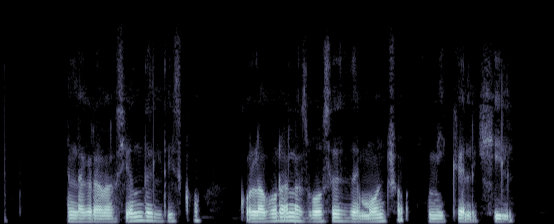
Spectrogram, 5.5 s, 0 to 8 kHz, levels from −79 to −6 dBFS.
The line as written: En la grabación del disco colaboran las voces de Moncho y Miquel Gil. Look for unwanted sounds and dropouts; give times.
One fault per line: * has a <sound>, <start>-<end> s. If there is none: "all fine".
all fine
